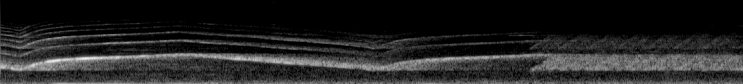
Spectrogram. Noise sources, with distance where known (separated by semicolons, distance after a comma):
siren, near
